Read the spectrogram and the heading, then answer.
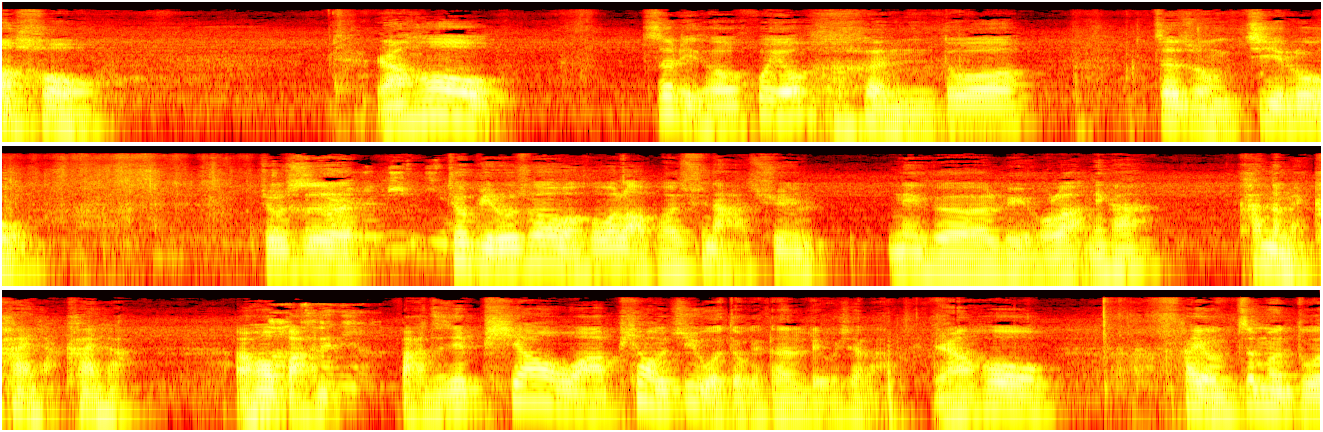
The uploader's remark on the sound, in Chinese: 那天我居然没有用腾讯会议去录而是用了手机去录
